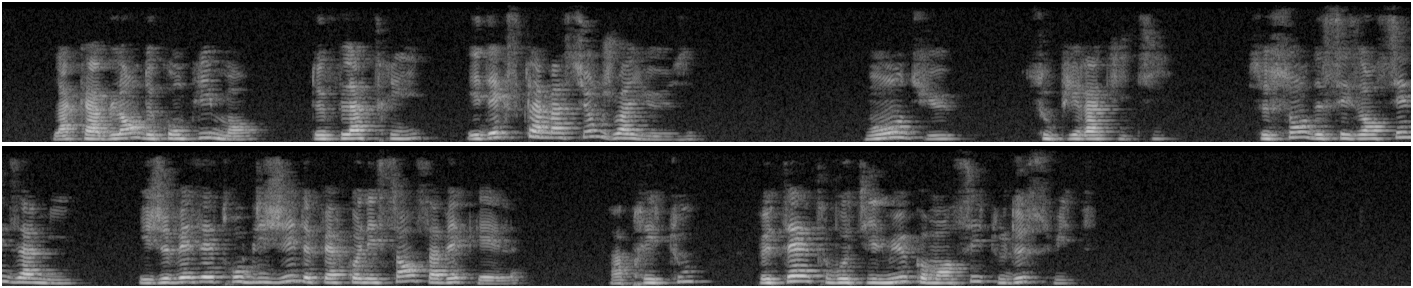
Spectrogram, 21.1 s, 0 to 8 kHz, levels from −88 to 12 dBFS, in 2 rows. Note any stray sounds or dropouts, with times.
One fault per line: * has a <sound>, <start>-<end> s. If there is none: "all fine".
all fine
